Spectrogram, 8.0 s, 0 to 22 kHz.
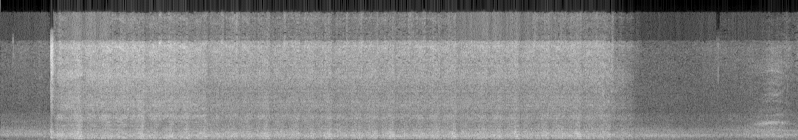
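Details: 2011 Peugeot Bipper diesel that overheated on the motorway and had not been started since, cranked on a new battery with the glow plug light flashing: steady cranking with no firing, spinning too freely. Snapped cambelt suspected.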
